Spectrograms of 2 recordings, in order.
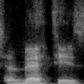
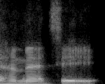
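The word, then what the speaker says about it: Hemedti: And Bashir would pronounce Hemeti's name in Arabic so that it sounded like my protection, right?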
